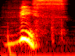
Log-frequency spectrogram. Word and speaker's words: vies: This is man a short and maan long a or vis short i and vies ee long ee or les a short e and lees a short a.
